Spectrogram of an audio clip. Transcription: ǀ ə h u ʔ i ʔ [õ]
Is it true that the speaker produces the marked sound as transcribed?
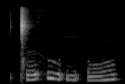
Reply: yes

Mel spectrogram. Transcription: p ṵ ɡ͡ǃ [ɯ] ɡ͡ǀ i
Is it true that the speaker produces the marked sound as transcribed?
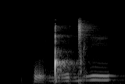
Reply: yes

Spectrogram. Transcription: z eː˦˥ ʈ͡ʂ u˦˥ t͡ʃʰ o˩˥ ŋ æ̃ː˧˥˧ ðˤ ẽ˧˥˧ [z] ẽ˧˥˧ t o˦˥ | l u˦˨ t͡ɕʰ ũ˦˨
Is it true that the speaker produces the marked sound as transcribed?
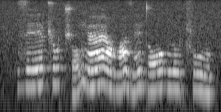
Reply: yes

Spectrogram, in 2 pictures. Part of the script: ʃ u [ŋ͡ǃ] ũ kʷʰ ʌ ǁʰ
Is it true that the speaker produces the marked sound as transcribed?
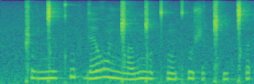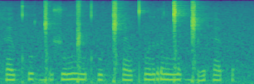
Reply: no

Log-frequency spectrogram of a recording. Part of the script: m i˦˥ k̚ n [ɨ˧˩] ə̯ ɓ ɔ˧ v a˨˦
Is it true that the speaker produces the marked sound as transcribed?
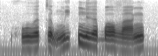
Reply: no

